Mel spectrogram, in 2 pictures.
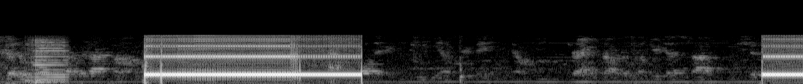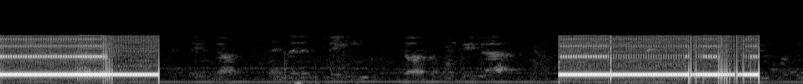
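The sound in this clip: Ringback tones as a phone call is transferred to an extension: three long, steady, buzzy tone bursts of about two seconds each at regular intervals, loud, with quiet line noise between them.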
